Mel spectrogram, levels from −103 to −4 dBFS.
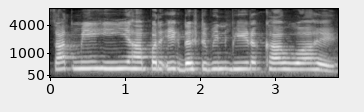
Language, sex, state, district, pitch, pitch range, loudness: Hindi, female, Uttar Pradesh, Saharanpur, 255 Hz, 245-260 Hz, -17 LUFS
